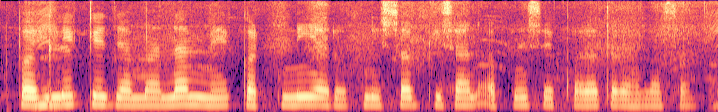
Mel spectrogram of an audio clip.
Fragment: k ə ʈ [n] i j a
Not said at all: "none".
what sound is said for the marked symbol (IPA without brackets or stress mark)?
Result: n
